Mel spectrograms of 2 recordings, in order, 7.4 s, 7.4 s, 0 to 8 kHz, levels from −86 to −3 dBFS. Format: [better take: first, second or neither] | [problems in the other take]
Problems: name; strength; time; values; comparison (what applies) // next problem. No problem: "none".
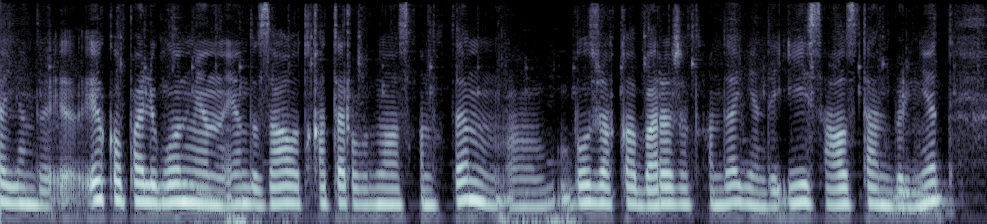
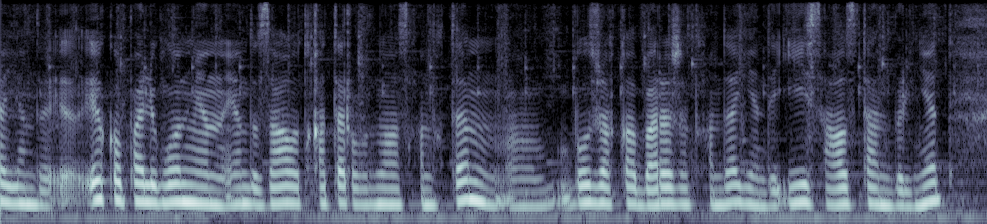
second | noise reduction (neural mask model RNNoise)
